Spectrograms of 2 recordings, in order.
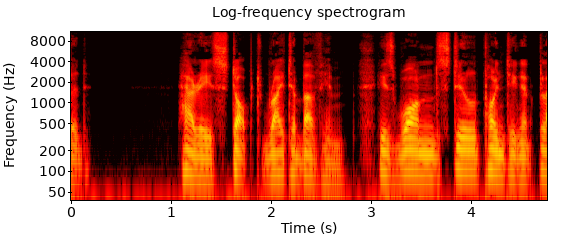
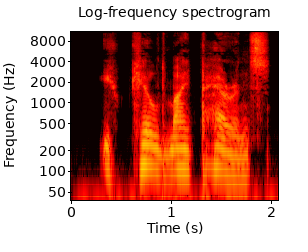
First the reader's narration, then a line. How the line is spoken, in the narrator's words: said Harry, his voice shaking slightly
